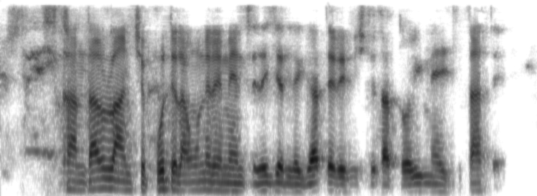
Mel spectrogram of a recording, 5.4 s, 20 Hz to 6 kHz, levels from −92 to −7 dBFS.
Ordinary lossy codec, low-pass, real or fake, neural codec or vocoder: AAC, 32 kbps; 5.4 kHz; fake; autoencoder, 48 kHz, 32 numbers a frame, DAC-VAE, trained on Japanese speech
